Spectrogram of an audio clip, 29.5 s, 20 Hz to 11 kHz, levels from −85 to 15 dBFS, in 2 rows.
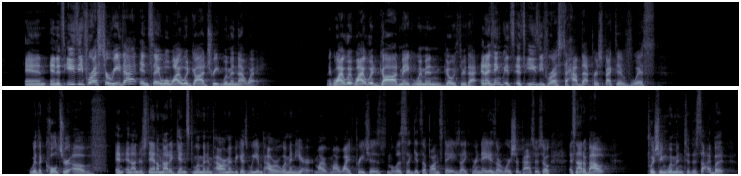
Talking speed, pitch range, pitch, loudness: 175 wpm, 150-185 Hz, 165 Hz, -28 LUFS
